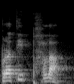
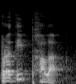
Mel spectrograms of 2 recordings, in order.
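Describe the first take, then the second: The two takes are said the same way.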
